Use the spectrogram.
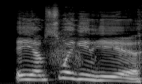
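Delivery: put-on New York accent, pitched very high. Playing someone who just swung in from New York City, New York accent Spider-Man. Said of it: "Where's the accent gone?".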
